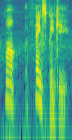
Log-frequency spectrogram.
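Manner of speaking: soft, tired thanks; barely manage a smile in the voice; weak smile. Acted. Twilight thanking Pinkie with a weak smile, soft. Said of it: "managing a weak smile".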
